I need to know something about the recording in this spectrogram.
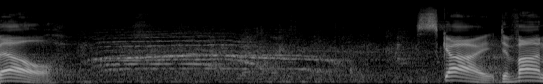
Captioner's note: applause, cheering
